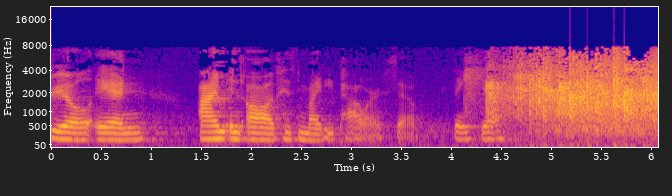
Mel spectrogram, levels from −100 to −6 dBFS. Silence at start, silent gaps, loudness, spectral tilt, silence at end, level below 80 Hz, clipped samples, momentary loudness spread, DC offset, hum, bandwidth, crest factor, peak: 0 s; none; -19 LUFS; -0.5 dB/octave; 0 s; -56 dBFS; under 0.1%; 23 LU; under 0.1%; none; 8 kHz; 22 dB; 0 dBFS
